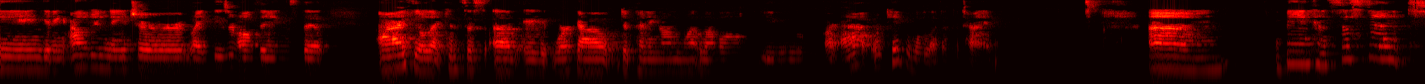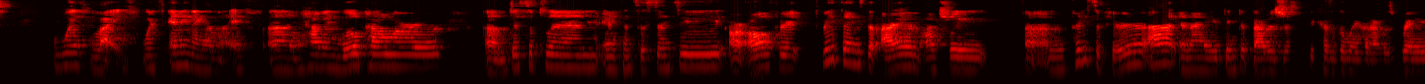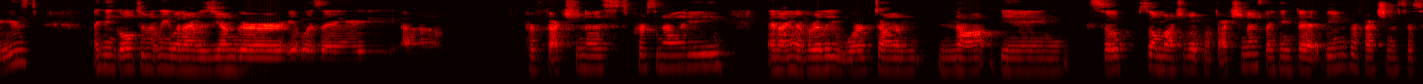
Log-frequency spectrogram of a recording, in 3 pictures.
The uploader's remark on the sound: Sorry the audio isn't the greatest but learning as I go.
